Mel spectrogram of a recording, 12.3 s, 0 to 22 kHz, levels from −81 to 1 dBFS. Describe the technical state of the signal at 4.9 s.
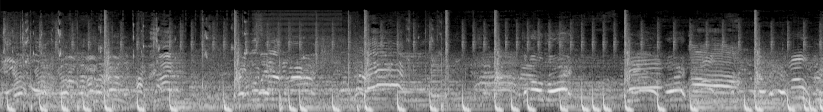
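At 4.9 s the signal carries GSM phone buzz, running from 3.77 to 5.13 s. A nearby phone in a call bursts 217 times a second, and the audio circuit rectifies those pulses into a steady, hard rasp at about -27 dB relative to the signal. On a spectrogram it shows as evenly stacked horizontal lines at 217 Hz and its harmonics; the waveform carries a regular pulse train.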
